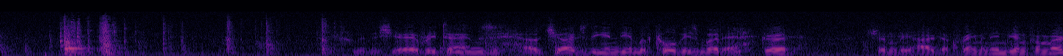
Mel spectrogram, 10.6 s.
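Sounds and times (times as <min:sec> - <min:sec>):
cell door closing and locking: 0:00.5 - 0:03.4
speech: 0:00.6 - 0:01.0, 0:03.8 - 0:08.1, 0:08.8 - 0:10.6.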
